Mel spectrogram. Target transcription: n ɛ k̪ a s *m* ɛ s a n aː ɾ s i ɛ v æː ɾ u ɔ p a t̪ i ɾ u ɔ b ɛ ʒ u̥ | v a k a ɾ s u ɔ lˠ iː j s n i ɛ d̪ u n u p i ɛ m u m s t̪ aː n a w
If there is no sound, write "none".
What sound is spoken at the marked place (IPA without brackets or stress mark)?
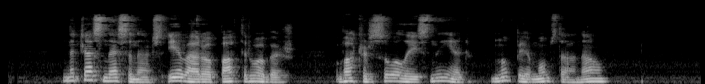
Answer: n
